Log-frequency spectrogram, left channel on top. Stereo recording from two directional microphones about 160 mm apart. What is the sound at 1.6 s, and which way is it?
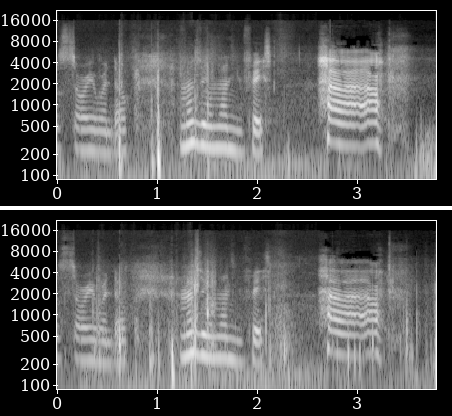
Wail, 25° left (ahead or behind).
